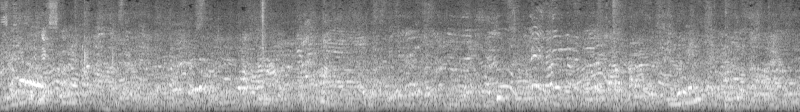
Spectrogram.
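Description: Classroom chatter: many voices talking over one another at once, steady throughout, with a few faint clicks among them.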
